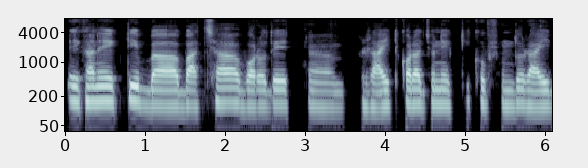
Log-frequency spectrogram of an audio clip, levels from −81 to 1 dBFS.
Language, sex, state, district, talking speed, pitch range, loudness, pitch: Bengali, male, West Bengal, Jhargram, 150 wpm, 130-150 Hz, -19 LUFS, 135 Hz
